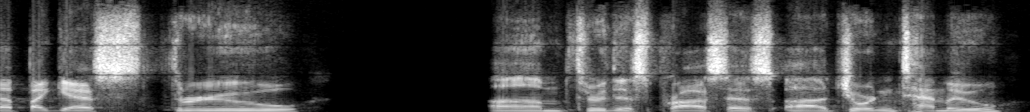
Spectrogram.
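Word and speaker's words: Ta'amu: through this process, Jordan Tammu. I don't know if that's the right way. Tammu. Yeah, that's the right way to play it. The right way to pronounce it, I should say.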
